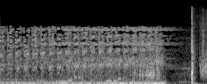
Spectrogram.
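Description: Background music with a heavy bass cuts off suddenly. Near the end a single pistol shot rings out, with a ringing tail.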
